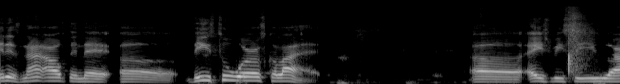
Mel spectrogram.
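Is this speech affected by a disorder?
No.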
